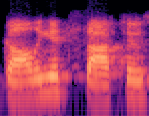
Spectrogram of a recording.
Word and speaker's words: Galiatsatos: And yes, it's Galiatsatos. You literally just pronounce every letter.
